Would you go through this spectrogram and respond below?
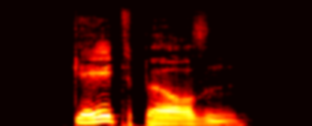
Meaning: plural of Geldbörse
- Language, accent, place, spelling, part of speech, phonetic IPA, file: German, Germany, Berlin, Geldbörsen, noun, [ˈɡɛltˌbœʁzn̩], De-Geldbörsen.ogg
